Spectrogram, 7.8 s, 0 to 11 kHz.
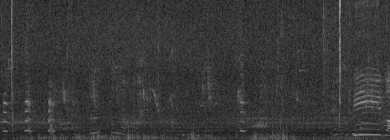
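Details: Chinese geese (swan goose) at the Hachimanyama Park animal house in Tochigi, Japan, on 30 April 2018, give scattered nasal, trumpeting honks ending with one loud, drawn-out honk, over a low rumble of wind and handling noise.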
